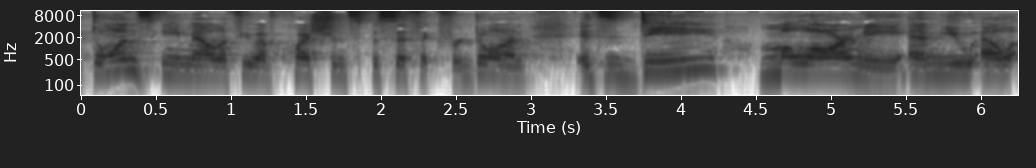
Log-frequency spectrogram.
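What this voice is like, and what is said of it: New Jersey accent. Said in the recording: “that was just screaming my Jersey accent ... my Jersey accent”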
